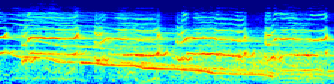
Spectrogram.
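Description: A man in a comedy stage play imitates a dog, letting out a loud, drawn-out howl that slides downward in pitch with a few whimpering breaks, close and alone.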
